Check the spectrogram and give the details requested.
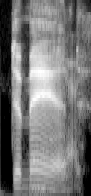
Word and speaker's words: demand: syllables two syllables right demand demand where is the emphasis on the first or second syllable it's on the second syllable so i'll go d manned demand okay and if i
